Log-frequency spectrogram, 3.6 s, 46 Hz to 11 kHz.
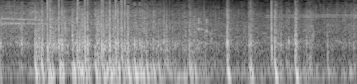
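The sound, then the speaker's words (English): A whole fireworks show goes off in about 30 seconds in broad daylight at 10 a.m. on a beach: a rapid, crackling barrage of loud overlapping bangs and booms, then thinning out into a few separate sharp blasts with rumbling tails. “The whole show went up in about 30 seconds.”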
